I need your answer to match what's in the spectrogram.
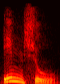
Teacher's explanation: لأن هذه الضمة التي على الشين ليست ضمة أصلية، إنما ضمت الشين بسبب مجانسة الواو بعدها، واو الجماعة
